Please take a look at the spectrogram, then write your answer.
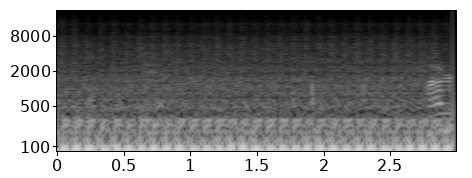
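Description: The engine of a Polaris RZR 900 four-seat idles close by with a steady, low, pulsing rumble and a slight clatter throughout.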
